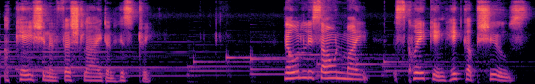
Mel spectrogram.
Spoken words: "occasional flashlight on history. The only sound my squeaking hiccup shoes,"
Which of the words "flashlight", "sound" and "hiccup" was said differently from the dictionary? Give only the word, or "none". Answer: flashlight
